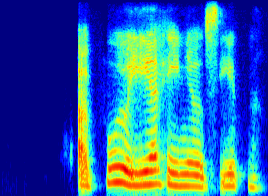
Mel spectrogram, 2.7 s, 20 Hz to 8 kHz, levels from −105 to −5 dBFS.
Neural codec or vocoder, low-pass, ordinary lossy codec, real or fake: codec, 16 kHz, 1.1 kbps, Voila-Tokenizer; 7.2 kHz; Opus, 24 kbps; fake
